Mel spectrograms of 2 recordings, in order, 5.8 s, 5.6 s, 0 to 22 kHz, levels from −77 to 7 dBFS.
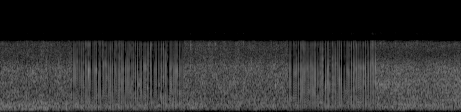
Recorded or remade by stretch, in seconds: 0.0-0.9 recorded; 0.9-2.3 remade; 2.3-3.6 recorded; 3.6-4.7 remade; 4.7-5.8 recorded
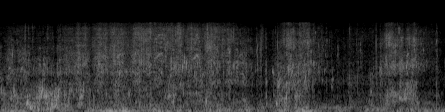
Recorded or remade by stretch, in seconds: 0.0-0.8 recorded; 0.8-1.8 remade; 1.8-5.6 recorded

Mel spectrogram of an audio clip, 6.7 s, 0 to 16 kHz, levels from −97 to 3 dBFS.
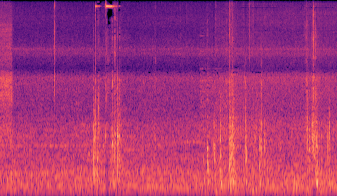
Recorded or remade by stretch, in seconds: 0.0-4.8 recorded; 4.8-5.6 remade; 5.6-6.1 recorded; 6.1-6.7 remade

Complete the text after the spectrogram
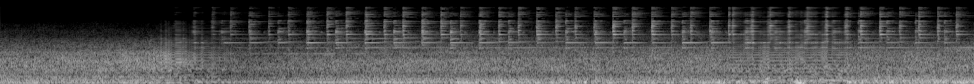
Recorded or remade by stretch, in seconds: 0.0-1.6 recorded; 1.6-2.3 remade; 2.3-7.3 recorded; 7.3-8.5 remade; 8.5-9.7 recorded

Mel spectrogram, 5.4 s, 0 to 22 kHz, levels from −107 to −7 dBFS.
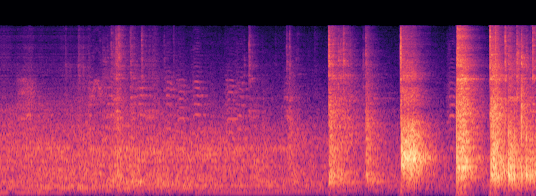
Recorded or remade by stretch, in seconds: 0.0-0.9 remade; 0.9-5.4 recorded

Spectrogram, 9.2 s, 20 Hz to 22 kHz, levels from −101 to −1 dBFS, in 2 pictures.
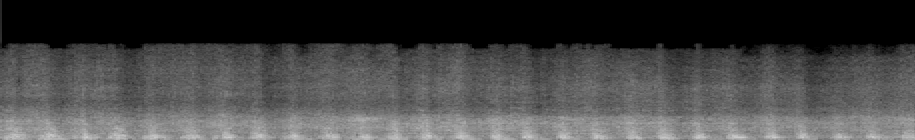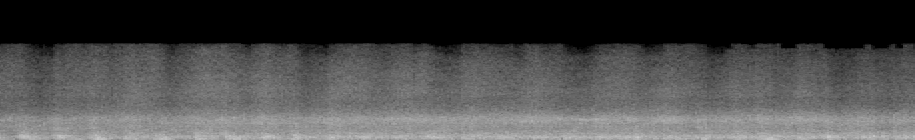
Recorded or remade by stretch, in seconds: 0.0-0.8 recorded; 0.8-2.0 remade; 2.0-3.7 recorded; 3.7-8.2 remade; 8.2-9.2 recorded

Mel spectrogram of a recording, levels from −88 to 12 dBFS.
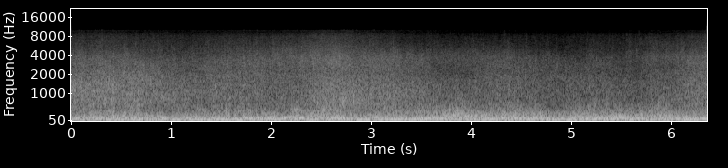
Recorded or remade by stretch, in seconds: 0.0-6.4 recorded

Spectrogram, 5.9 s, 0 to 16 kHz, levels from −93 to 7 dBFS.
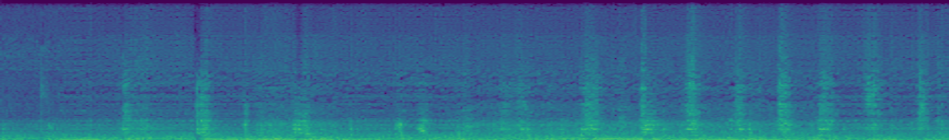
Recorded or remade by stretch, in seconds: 0.0-1.6 remade; 1.6-2.1 recorded; 2.1-2.9 remade; 2.9-5.1 recorded; 5.1-5.9 remade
